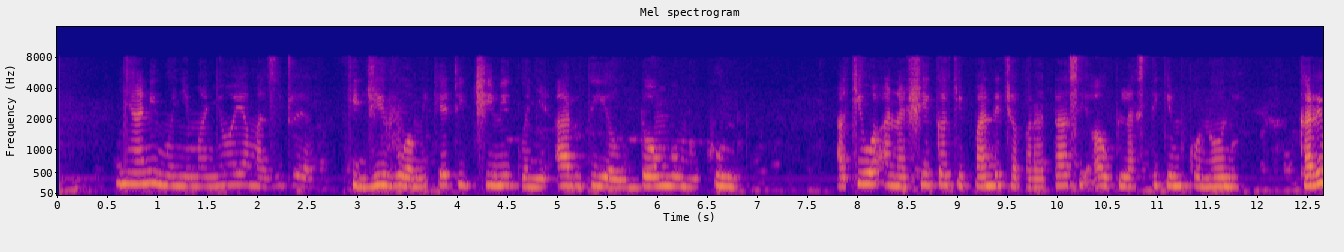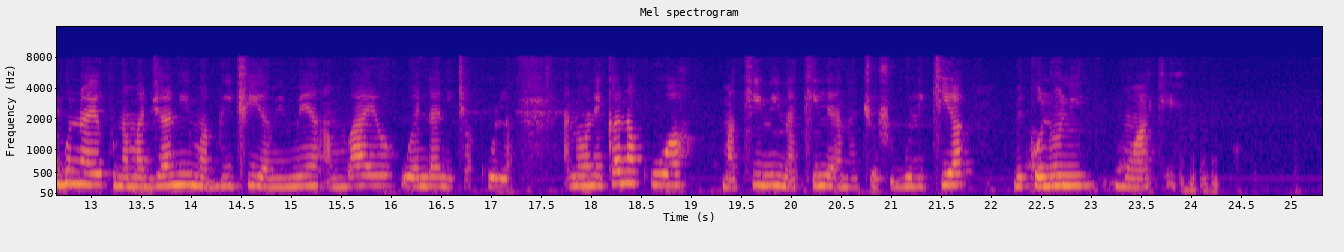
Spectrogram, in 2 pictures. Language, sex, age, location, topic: Swahili, female, 18-24, Nairobi, government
